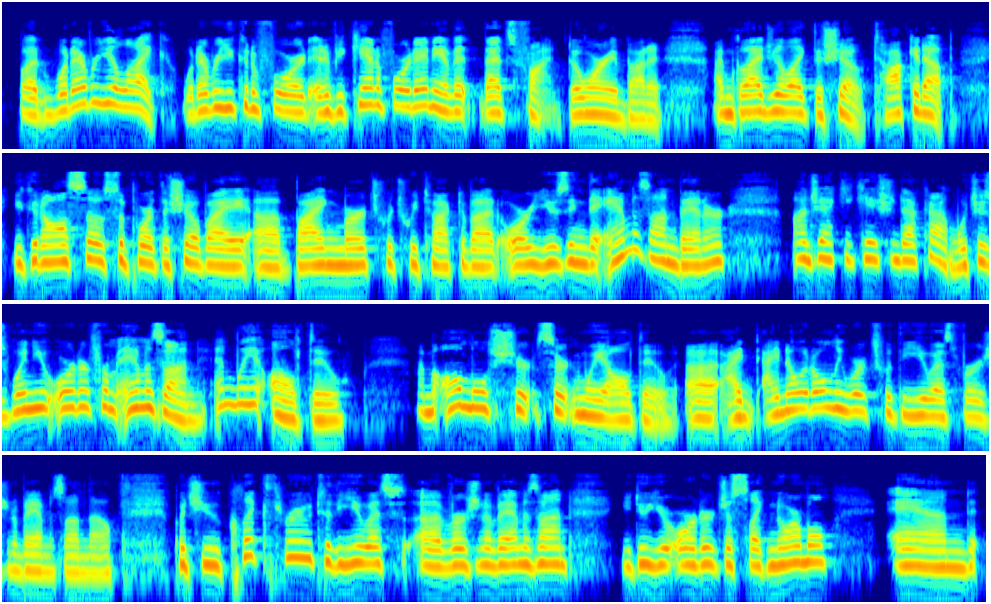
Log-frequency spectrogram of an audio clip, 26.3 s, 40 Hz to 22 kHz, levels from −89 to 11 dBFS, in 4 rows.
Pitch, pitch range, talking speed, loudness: 200 Hz, 180-230 Hz, 235 wpm, -22 LUFS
